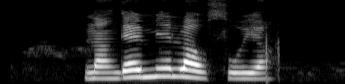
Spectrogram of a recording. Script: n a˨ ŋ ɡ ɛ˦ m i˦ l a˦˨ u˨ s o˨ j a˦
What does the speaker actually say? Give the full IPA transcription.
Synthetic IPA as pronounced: n a˨ ŋ ɡ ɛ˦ m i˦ l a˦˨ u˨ s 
